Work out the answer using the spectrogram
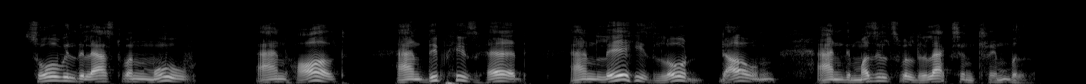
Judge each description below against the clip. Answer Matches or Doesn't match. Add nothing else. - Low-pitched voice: Matches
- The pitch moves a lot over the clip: Matches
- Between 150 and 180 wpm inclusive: Doesn't match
